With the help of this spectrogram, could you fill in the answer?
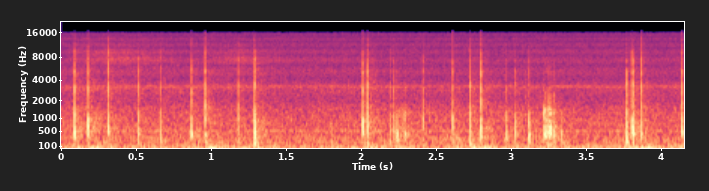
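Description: Fingernails on both hands tap and trace circles on a small red polka-dot glossy plastic cosmetics bag lying flat as a hollow pouch. About twenty quick, crisp plastic clicks with a bright edge and a low body near 418 Hz stand out over soft rustling and a faint hiss. Each tap dies away almost instantly.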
